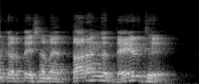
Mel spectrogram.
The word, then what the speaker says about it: दैर्घ्य: के ये पे लगेगी, लेकिन उच्चारण उसका ध से पहले दैर्घ्य बोलना है। विज्ञान के बहुत से विद्यार्थियों को मैंने सुना वो दैर्घ्य बोलते हैं, ध के बाद में रे को ले, गलत हो गया। दैर्घ्य नहीं, दैर्घ्य बोलना है। और धीरे धीरे उसका रूप आ गया, धैर्य बोलना शुरू कर दिया, तरंग धैर्य, दोनों ही उच्चारण अशुद्ध है।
